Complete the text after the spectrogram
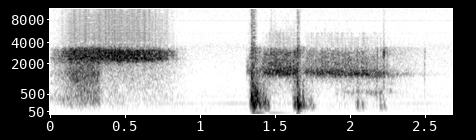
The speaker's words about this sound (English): Could you do a deep breath in and a deep breath out for me real quick? Like over the phone? Right. Yeah. Just a deep breath in and a deep breath out, and I'm going to monitor your breathing.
